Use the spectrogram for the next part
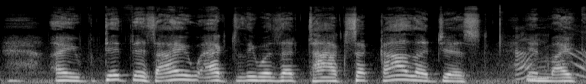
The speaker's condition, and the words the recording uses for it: Aphasia. Wow. I could not talk like this when I went there.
